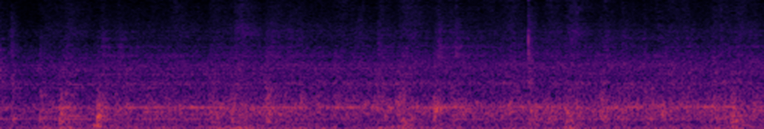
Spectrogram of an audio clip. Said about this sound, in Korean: 우리 열차는 잠시 후 영월역에 도착합니다. 소지품을 두고 내리지 않도록 미리 준비하시기 바랍니다.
